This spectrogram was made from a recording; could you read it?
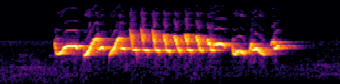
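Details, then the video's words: Lively White-rumped shama phrase, used to provoke emotion and singing in other shamas: a single fast, rolling warble of rapid, rhythmic notes lasting about two and a half seconds. "Lengkingan KICAU MURAI yang satu ini wajib disimak untuk pancingan emosi Murai Batu"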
